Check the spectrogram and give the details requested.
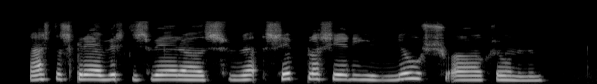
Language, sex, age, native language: Icelandic, male, 11, Icelandic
